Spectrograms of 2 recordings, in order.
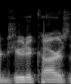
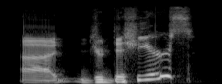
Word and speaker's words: Judiciar: Oh, I learned from Baldur's Gate that it was never Judicars in the first place, which I think is a badass name, but it was never pronounced that way, apparently. – How is it pronounced? – Judiciars, which makes it sound a bit more, you know, judgmental.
